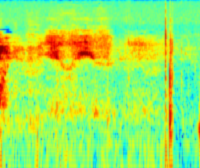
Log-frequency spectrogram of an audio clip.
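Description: Faint whispering, breathy and without a clear voice, with a single sharp click near the end.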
